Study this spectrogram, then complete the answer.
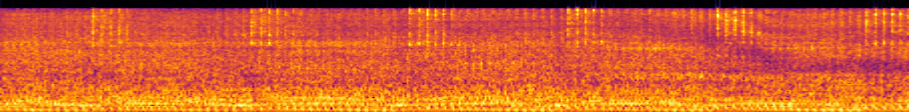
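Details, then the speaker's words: Honda-engined lawn mower before repair: engine hunts, revving up and down about once a second without settling; lean surge from lack of fuel due to restricted carburetor jet. "so you just heard that annoying sound of the engine revving up and down what's causing that is a lack of fuel to the engine so it's a carburetor issue"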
